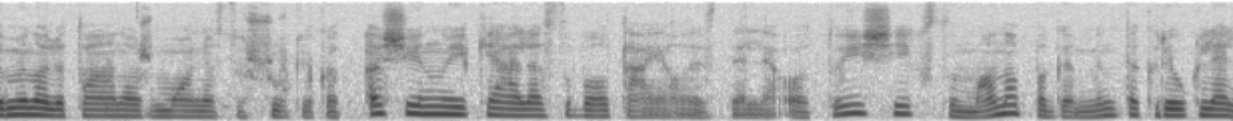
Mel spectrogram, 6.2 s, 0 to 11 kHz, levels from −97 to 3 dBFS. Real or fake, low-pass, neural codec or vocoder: real; 9.9 kHz; none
